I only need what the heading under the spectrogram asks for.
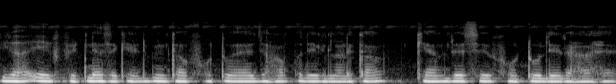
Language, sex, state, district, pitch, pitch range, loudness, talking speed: Hindi, male, Jharkhand, Deoghar, 140 Hz, 140-145 Hz, -15 LUFS, 165 wpm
